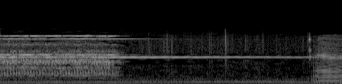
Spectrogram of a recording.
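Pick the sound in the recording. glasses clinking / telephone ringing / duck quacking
telephone ringing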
